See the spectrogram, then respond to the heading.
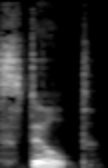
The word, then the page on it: stilt: American English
